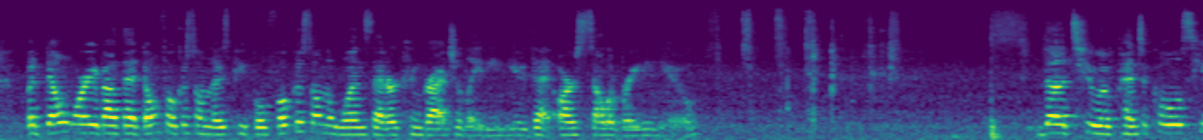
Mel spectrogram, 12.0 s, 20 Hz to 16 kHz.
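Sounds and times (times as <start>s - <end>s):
cards shuffling and flicking: 7.1s - 9.0s.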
